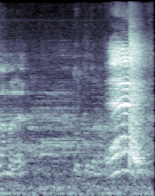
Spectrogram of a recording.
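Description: Film dialogue playing quietly from a laptop, then about three-quarters of the way through a man bursts into loud laughter.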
